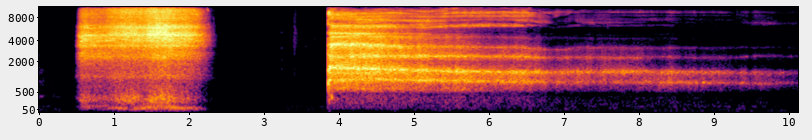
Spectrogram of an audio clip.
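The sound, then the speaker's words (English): A deep breath taken at the start of a guided moment: a full inhale lasting about two seconds, a short silence, then a longer breath out that begins strongly and slowly fades away. “And now, if you're ready, let's take a deep breath.”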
